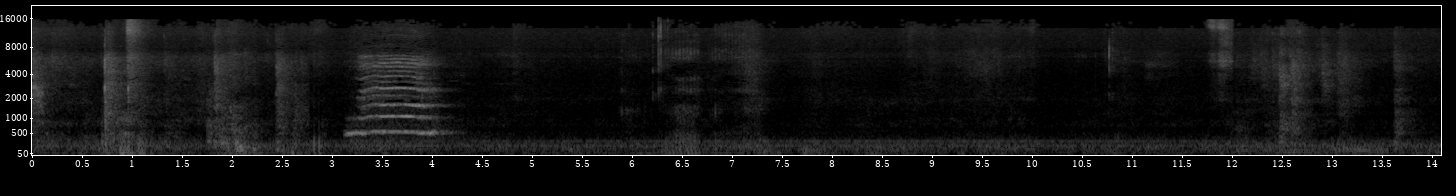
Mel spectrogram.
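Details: Pet cat wrestling indoors: a short harmonic meow rising and falling for about a second, then a steady low purr running under soft rustling and thumps in a quiet room.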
